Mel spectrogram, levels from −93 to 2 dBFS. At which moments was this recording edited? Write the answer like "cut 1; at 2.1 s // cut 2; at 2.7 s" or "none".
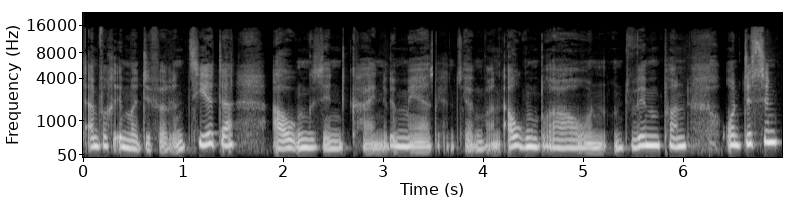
cut 1; at 3.1 s // cut 2; at 3.5 s // cut 3; at 3.8 s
